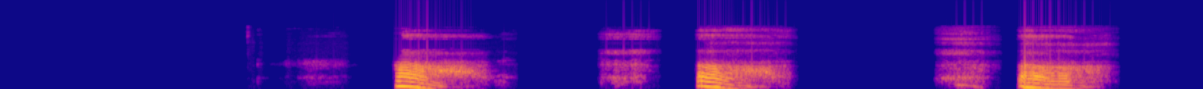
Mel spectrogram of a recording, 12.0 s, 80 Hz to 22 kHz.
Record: {"exhalation_length": "12.0 s", "exhalation_amplitude": 27663, "exhalation_signal_mean_std_ratio": 0.33, "survey_phase": "beta (2021-08-13 to 2022-03-07)", "age": "45-64", "gender": "Male", "wearing_mask": "No", "symptom_cough_any": true, "symptom_fatigue": true, "symptom_headache": true, "symptom_change_to_sense_of_smell_or_taste": true, "symptom_loss_of_taste": true, "smoker_status": "Never smoked", "respiratory_condition_asthma": false, "respiratory_condition_other": false, "recruitment_source": "Test and Trace", "submission_delay": "2 days", "covid_test_result": "Positive", "covid_test_method": "RT-qPCR", "covid_ct_value": 24.8, "covid_ct_gene": "ORF1ab gene", "covid_ct_mean": 25.5, "covid_viral_load": "4300 copies/ml", "covid_viral_load_category": "Minimal viral load (< 10K copies/ml)"}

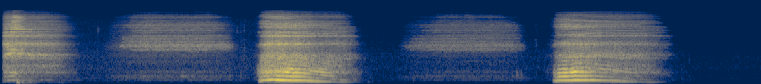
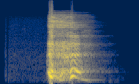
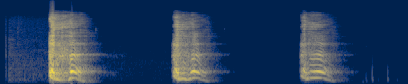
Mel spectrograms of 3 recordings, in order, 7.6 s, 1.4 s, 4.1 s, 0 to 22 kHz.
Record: {"exhalation_length": "7.6 s", "exhalation_amplitude": 22981, "exhalation_signal_mean_std_ratio": 0.39, "cough_length": "1.4 s", "cough_amplitude": 32768, "cough_signal_mean_std_ratio": 0.38, "three_cough_length": "4.1 s", "three_cough_amplitude": 32767, "three_cough_signal_mean_std_ratio": 0.29, "survey_phase": "beta (2021-08-13 to 2022-03-07)", "age": "65+", "gender": "Male", "wearing_mask": "No", "symptom_none": true, "smoker_status": "Never smoked", "respiratory_condition_asthma": false, "respiratory_condition_other": false, "recruitment_source": "REACT", "submission_delay": "2 days", "covid_test_result": "Negative", "covid_test_method": "RT-qPCR", "influenza_a_test_result": "Negative", "influenza_b_test_result": "Negative"}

